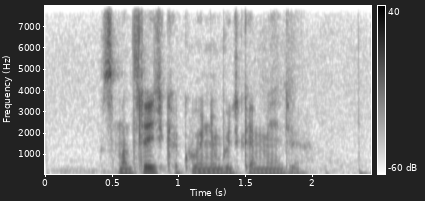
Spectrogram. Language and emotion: Russian, neutral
